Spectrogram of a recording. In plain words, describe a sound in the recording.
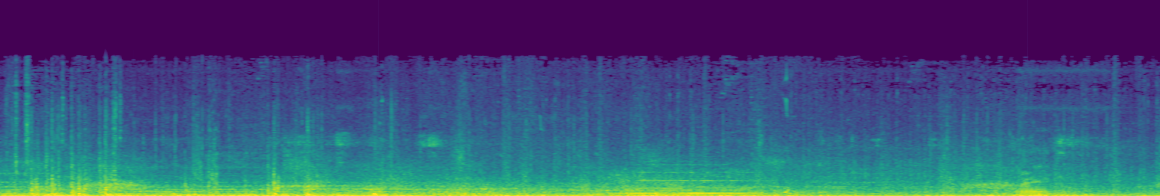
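Wooden walls and ramps clatter as they are quickly built.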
